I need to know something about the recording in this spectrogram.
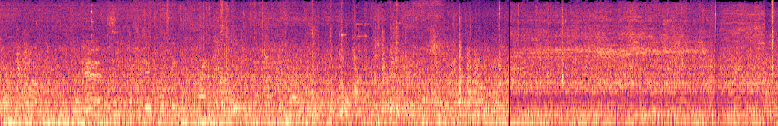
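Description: A steady low engine hum from vehicles in a banger-racing pit area, with indistinct voices talking in the background; the mix changes slightly about seven seconds in.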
